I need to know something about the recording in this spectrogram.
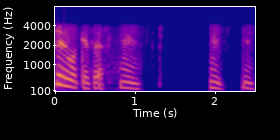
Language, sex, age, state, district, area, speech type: Tamil, female, 30-45, Tamil Nadu, Pudukkottai, urban, conversation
